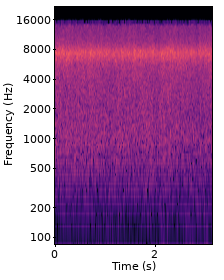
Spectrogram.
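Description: Heavy rain during a rainstorm pouring onto a patio, a loud, dense, steady hiss of water throughout with no voices.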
